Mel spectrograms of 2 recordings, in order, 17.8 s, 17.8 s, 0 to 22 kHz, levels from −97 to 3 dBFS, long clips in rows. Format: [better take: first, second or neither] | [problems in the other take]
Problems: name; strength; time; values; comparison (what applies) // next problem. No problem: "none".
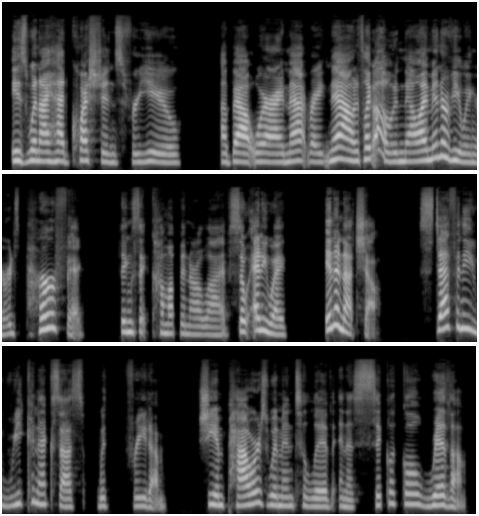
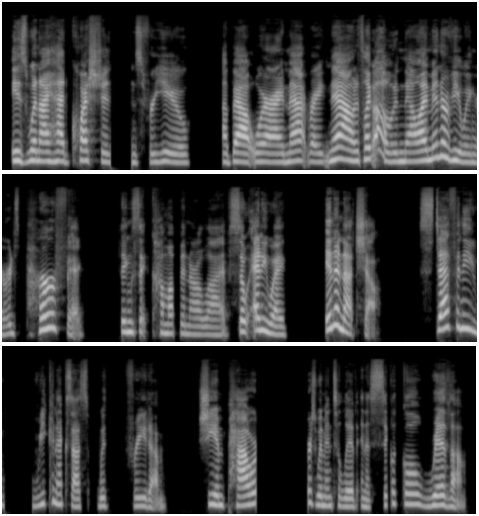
first | audio freezing; at 1.5 s, at 12 s and at 15 s for 0.5 s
